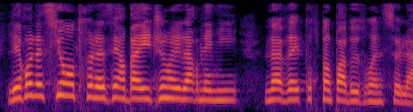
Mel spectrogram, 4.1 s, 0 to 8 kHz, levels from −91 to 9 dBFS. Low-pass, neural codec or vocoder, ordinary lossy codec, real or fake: 7.2 kHz; codec, 16 kHz, 2 kbps, FreqCodec, larger model; none; fake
